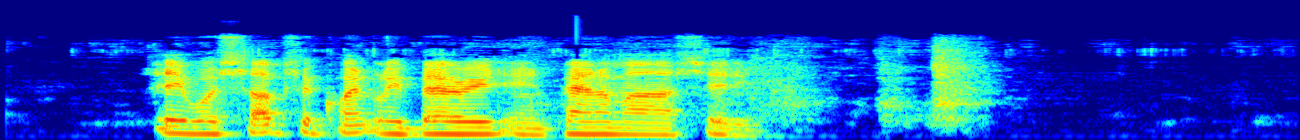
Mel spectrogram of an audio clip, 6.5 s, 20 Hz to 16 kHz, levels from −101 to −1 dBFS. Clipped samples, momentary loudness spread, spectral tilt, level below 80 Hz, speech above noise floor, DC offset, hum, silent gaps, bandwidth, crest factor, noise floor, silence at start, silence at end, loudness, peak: under 0.1%; 16 LU; -5.5 dB/octave; -66 dBFS; 50 dB; under 0.1%; none; none; 7.2 kHz; 24 dB; -72 dBFS; 0.75 s; 1.55 s; -22 LUFS; -2 dBFS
